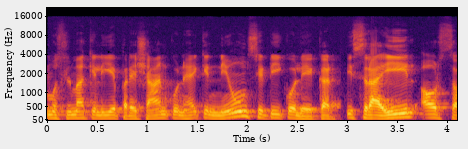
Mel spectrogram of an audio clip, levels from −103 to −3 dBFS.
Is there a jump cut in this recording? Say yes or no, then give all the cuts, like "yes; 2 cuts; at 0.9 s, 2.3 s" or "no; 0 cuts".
yes; 1 cut; at 3.0 s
